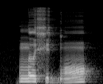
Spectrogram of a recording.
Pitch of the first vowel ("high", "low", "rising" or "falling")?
high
